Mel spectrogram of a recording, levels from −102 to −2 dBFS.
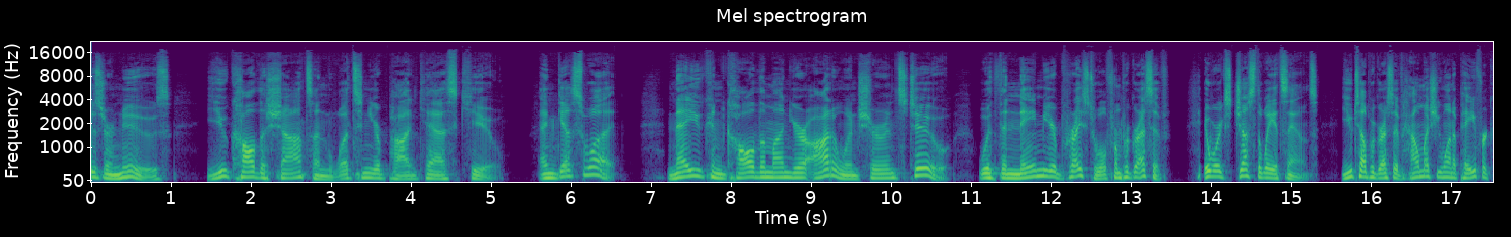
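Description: From the start to 12.26 s the speech runs at about 0.61 times normal pace with its pitch unchanged, a time-stretched section, likely from software padding it by repeating short slices. It drags, snapping back to normal speed at "tool from".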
